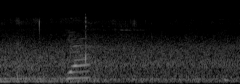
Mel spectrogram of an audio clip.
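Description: Speech: a short low hum, then a brief spoken "yeah", over a steady background hiss.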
